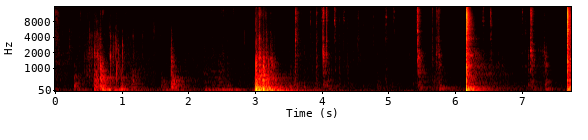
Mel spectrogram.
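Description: A coal stove's metal door clanks shut after coal has been topped up: several sharp, irregular thunks and knocks, the loudest in the middle, with quiet gaps between them.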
